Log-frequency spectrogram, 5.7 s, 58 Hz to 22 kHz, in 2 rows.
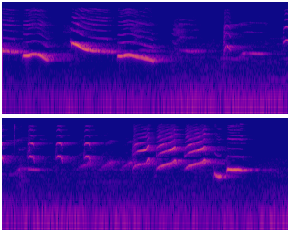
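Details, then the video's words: Laughingthrush singing, used to provoke another bird: loud whistled phrases sliding downward, then short repeated rising notes, then a run of bright trilled whistles, with a low background hum. "khướu kích bổi hiệu quả 100%"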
